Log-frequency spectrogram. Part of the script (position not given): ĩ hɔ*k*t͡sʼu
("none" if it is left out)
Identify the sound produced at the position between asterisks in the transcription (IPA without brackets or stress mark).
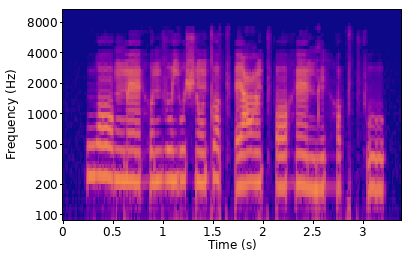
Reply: k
